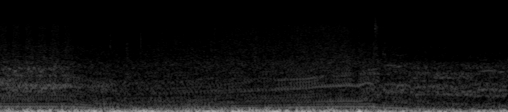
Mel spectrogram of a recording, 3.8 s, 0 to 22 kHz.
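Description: Powerful muscle car in GTA 5 launching off a released handbrake, engine roaring steadily with rising harmonic revs and a hint of tire noise, close and loud throughout.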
